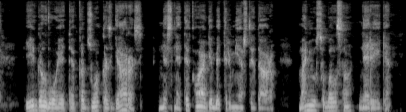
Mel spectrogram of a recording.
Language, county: Lithuanian, Panevėžys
